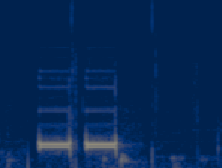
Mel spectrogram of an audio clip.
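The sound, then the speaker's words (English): A phone ringback tone gives a double ring, two short steady buzzing bursts one right after the other, moderately loud over faint background noise with no talking. “I'm ringing her.”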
